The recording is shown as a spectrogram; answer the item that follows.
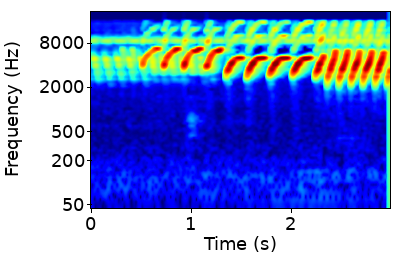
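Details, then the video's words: Canary training song passage: soft buzzy notes open into clear, high, upward-curving whistles repeated about twice a second, then speeding up toward the end. "Canary's Most powerfull Song For Training"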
